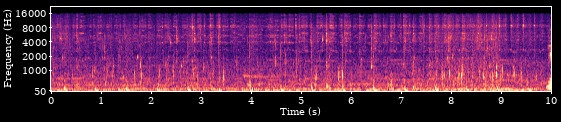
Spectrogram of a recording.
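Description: Wire whisk stirring a butter-flour roux in a stainless steel saucepan, with many small irregular clicks of the whisk against the pan, as milk is poured in a thin stream to make a white sauce.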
